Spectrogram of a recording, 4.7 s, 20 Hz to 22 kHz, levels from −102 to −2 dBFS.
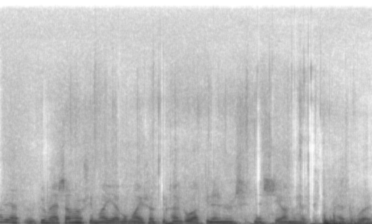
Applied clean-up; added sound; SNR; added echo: neural mask model Resemble Enhance denoiser.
